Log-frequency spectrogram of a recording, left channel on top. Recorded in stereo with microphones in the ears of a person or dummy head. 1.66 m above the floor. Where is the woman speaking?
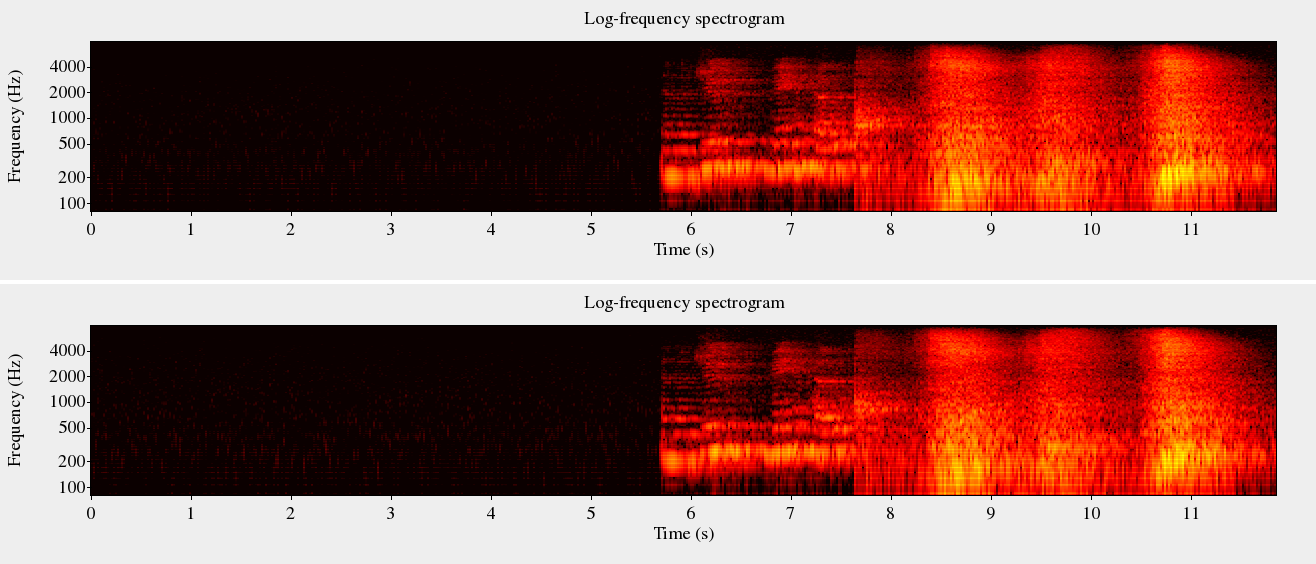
20° right (ahead or behind), 0.7 m.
